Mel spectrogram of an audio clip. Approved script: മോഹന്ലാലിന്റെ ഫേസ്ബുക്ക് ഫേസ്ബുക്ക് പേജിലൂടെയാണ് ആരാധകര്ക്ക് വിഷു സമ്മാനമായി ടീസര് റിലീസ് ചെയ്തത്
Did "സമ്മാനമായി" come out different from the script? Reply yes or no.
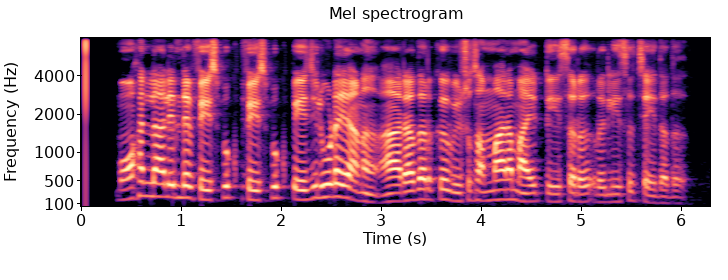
no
